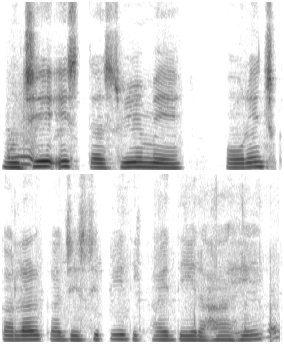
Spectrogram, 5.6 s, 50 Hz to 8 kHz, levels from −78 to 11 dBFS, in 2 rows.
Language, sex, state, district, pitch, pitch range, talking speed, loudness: Hindi, female, Arunachal Pradesh, Lower Dibang Valley, 195 Hz, 185-215 Hz, 130 wpm, -17 LUFS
